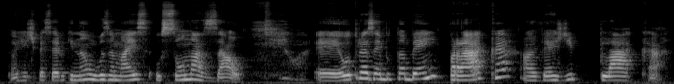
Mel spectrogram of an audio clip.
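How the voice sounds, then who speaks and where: A woman's voice: medium pitch, moderate pace. A woman giving a video lesson, explaining with many examples, tag questions and hesitant restarts. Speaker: teacher. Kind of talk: video lesson on Portuguese phonology.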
